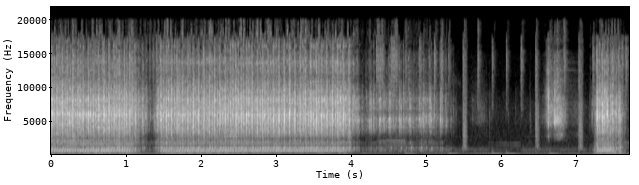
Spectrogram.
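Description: A sewing machine stitches webbing and Velcro onto a custom bag, its motor whirring loudly in steady runs, briefly pausing, then slowing into a ticking, pulsing rhythm of individual stitches before a final fast burst.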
